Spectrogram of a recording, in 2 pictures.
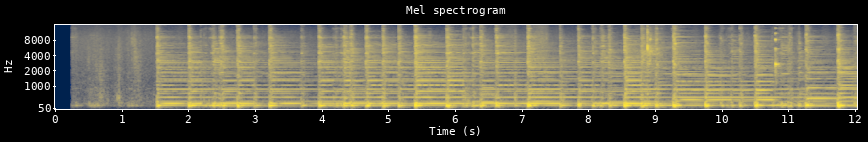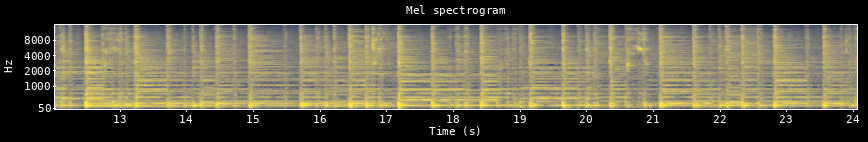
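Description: Acoustic guitar strummed in steady chords, starting about one and a half seconds in, recorded on a single phone microphone.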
